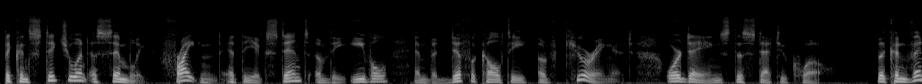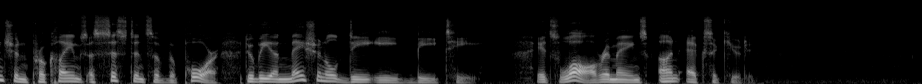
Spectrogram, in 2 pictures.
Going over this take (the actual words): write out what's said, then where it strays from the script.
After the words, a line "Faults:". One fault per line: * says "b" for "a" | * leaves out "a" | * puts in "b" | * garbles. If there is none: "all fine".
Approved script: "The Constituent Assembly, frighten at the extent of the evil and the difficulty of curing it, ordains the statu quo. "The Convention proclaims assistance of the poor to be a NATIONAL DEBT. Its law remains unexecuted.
"The Constituent Assembly, frightened at the extent of the evil and the difficulty of curing it, ordains the statu quo. "The Convention proclaims assistance of the poor to be a NATIONAL DEBT. Its law remains unexecuted.
Faults:
* says "frightened" for "frighten"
